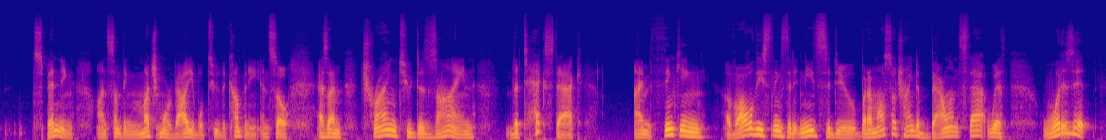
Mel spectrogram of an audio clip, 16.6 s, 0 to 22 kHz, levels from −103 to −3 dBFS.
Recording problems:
muffled; very; fading above 3 kHz

